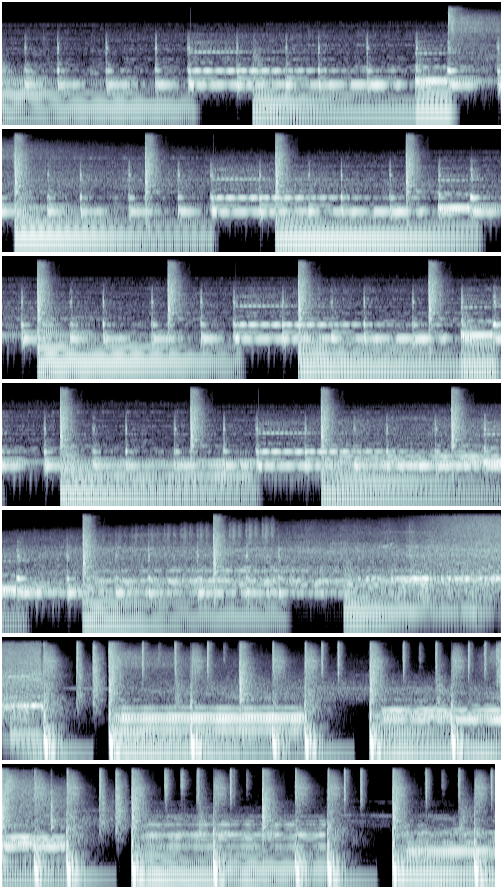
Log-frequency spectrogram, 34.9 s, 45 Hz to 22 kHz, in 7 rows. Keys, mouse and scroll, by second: 0.4 Delete, 1.1 shift+a, 12.9-15.9 drag, 19.0 KP_9, 19.2 KP_0, 19.6 Return, 21.6 KP_1, 22.1 middle click, 25.8 click, 27.3 shift+a, 29.1 l, 33.3 click.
